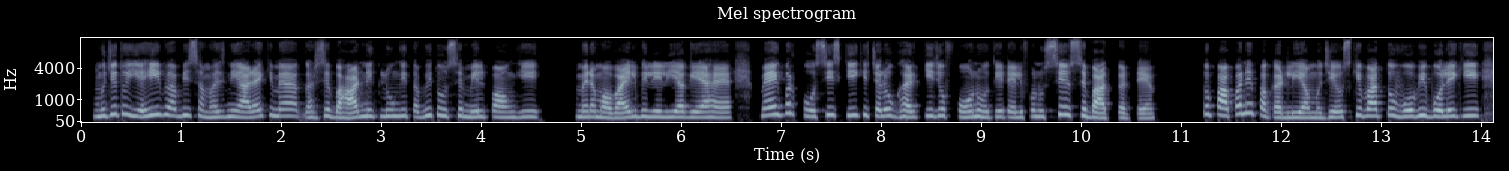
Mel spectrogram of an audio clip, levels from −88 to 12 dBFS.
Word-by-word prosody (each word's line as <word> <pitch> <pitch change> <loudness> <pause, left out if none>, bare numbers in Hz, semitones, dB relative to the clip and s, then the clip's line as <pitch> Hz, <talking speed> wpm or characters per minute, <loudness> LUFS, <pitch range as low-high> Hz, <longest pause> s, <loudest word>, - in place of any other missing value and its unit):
मुझे 290 +6 +1
तो 370 - -5
यही 305 +1 +3
अभी 310 +1 -2
समझ 250 -5 -5
नहीं 260 0 -2
आ 230 -1 +5
रहा 235 - +2
है 265 - +1
कि 300 +1 -8
मैं 285 -1 0
घर 230 0 -5
से 230 +6 -3
बाहर 215 -2 +4
निकलूँगी 275 +1 -3
तभी 260 +6 -3
तो 315 -1 -4
उससे 290 +1 -3
मिल 250 0 -1
पाऊँगी। 240 +1 -2 0.4
मेरा 250 0 +1
मोबाइल 220 +1 +3
भी 265 - -1
ले 250 0 +2
लिया 240 0 +1
गया 235 0 +2
है। 225 -1 +1 0.3
मैं 330 +2 +7
1 350 - +3
बार 410 - -3
कोशिश 285 +4 -2
की 315 +1 +2
कि 325 +1 -4
चलो 290 +1 0
घर 250 -2 0
की 290 - +1
जो 295 +1 -2
फ़ोन 255 -3 -4
होती 250 -1 -4
है 255 - -1
टेलीफ़ोन 240 +2 -3
उससे 260 +8 +1
उससे 310 -2 0
बात 215 -5 +5
करते 195 -2 -4
हैं। 200 - -4 0.5
तो 360 - -3
पापा 325 0 +4
ने 410 +2 0
पकड़ 230 -6 +1
लिया 220 0 +1
मुझे 215 +2 -2
उसके 240 +7 -2
बाद 290 0 +4
तो 315 - -1
वो 265 0 +1
भी 305 +3 +2
बोले 275 0 +3
कि, 295 +2 +2
260 Hz, 250 wpm, -23 LUFS, 235-295 Hz, 0.5 s, मैं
